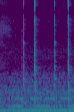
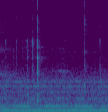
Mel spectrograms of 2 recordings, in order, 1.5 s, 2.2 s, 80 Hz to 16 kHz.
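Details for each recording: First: Sharp relay clicks over a steady low hum as a Central Electronics 100V tube transmitter is keyed via the mic PTT, a normal keying action; keying with the manual switch still does not work. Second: Central Electronics 100V transmitter with a replacement NOS transformer and rewired HV secondary. Faint irregular clicking over a steady transformer hum: the transmit relay chatters weakly and won't key on the manual function, though it keys with the mic PTT.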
